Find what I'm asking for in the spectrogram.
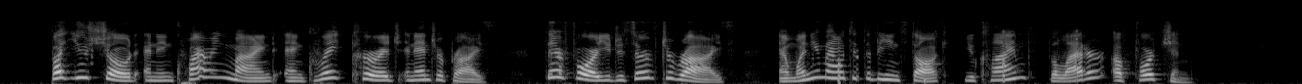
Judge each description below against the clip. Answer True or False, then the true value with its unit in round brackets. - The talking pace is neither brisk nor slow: False (130 wpm)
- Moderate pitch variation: False (8.6 semitones)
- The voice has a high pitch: True (205 Hz)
